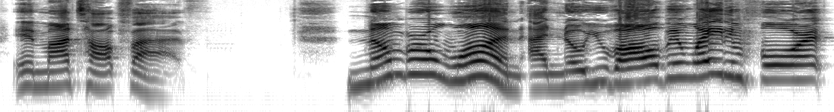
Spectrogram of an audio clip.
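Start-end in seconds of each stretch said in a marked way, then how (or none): 2.6-6.2 excited reveal. Real, not acted. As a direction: build up the big reveal. Big reveal of number one pick.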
